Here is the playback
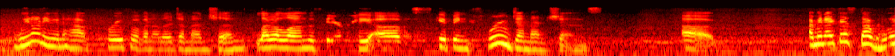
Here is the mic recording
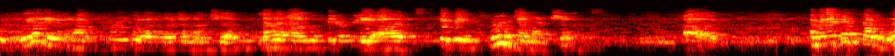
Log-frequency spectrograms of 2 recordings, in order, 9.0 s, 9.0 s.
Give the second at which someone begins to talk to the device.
none

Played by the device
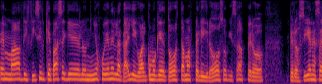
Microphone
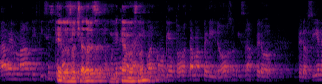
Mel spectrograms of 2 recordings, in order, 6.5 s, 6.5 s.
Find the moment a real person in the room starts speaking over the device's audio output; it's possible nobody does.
1.0 s

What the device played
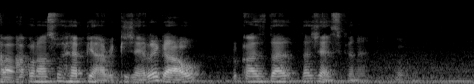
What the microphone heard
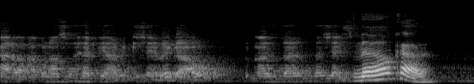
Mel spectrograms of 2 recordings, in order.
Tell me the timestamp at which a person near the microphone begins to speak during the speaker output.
3.5 s

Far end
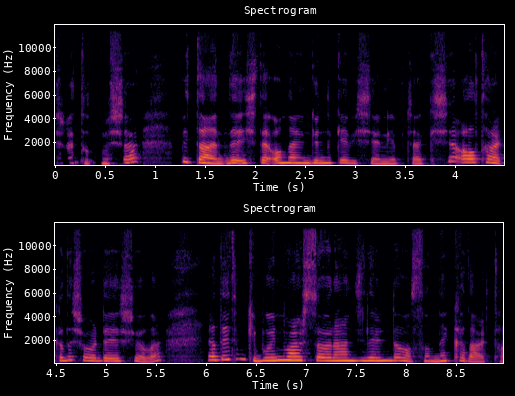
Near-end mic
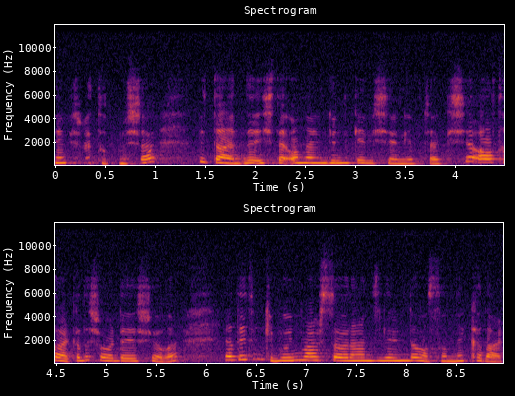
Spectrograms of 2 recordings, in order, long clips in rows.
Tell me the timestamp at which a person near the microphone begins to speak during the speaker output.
none

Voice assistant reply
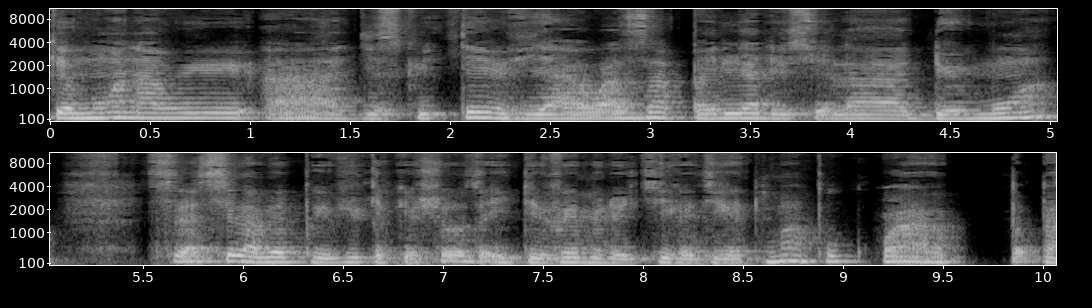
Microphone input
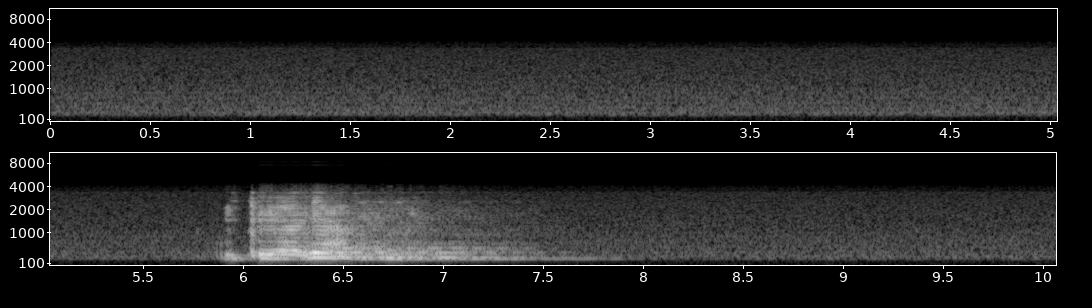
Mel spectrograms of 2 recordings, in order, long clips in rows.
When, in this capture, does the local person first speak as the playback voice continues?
5.9 s

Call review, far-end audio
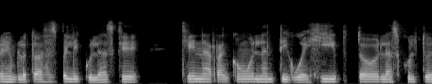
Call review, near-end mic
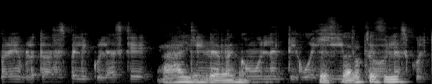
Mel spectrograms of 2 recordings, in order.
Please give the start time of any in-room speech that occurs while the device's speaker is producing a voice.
1.6 s

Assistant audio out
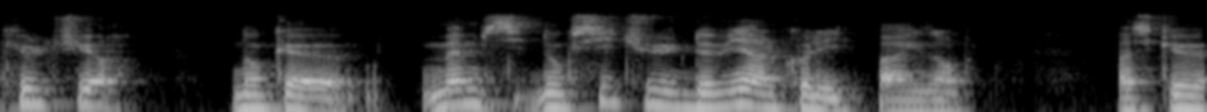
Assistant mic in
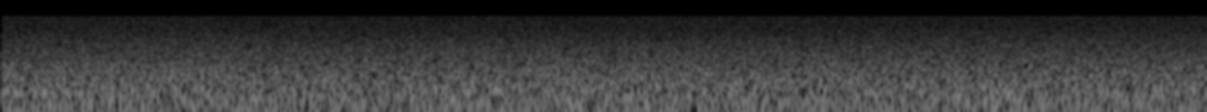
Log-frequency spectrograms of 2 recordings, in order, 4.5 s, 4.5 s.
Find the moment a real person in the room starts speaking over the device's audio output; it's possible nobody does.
none

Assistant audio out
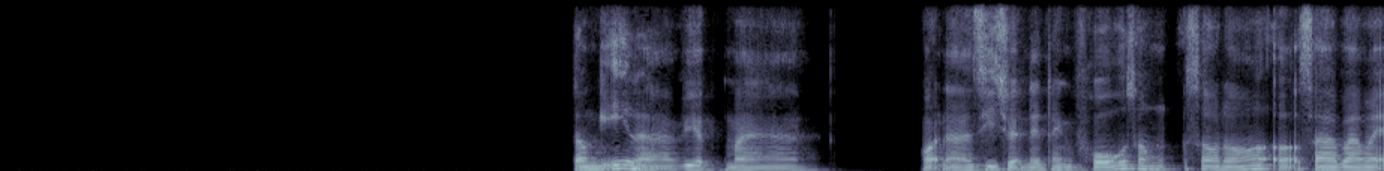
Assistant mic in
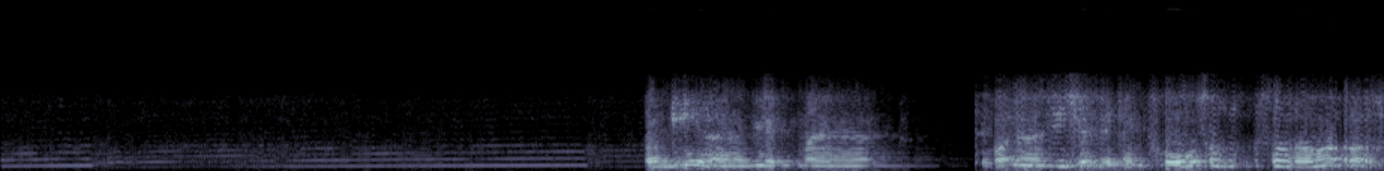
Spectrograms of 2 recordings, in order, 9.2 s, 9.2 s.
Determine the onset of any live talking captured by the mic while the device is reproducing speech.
6.5 s

